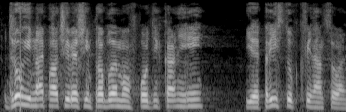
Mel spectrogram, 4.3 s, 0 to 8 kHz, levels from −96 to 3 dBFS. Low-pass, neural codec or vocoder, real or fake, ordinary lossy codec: 7.2 kHz; vocoder, 44.1 kHz, 128 mel bands, Pupu-Vocoder; fake; none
